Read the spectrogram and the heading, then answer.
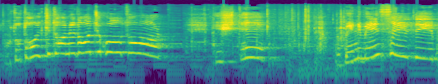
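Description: A woman's voice: very high-pitched, very animated, normal speed. A woman voicing a playful, greedy toy turtle in a children's toy story, exclamatory and sing-song. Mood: gleeful, hungry. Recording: roomy sound with music underneath.

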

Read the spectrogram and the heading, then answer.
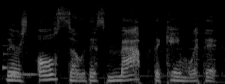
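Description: A woman's voice: lowish voice, normal speed, creaky, over music. Earnest young female informant. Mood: confiding. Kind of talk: anime video game dialogue.

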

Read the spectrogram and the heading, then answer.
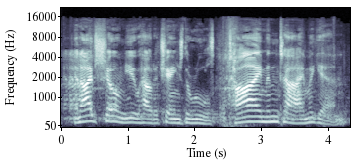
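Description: A woman's voice: low voice, unhurried, a crowd in the background. A woman playing a scheming, mocking alien witch queen in a game, with a sly, theatrical, taunting delivery. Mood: aggrieved taunting. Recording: loud music and effects behind.

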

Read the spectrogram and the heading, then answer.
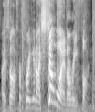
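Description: A man's voice: high voice, huge pitch swings, fast talker, sharp tone, soft background music, heavily acted. A man voicing a foul-mouthed, sardonic male cartoon imp with a brash delivery. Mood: irritated, sardonic. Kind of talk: cartoon character banter.

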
